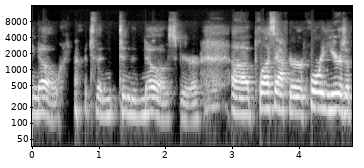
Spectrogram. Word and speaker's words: noosphere: Pierre as Teilhard, and the noosphere as with the new instead of the no. I say, just say no to the noosphere.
